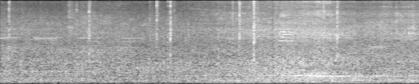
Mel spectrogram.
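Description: Street traffic: a steady hum of passing motorcycle, auto-rickshaw and car engines, growing a little louder about four seconds in as a vehicle passes close. A few faint short high beeps sound in the first seconds.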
